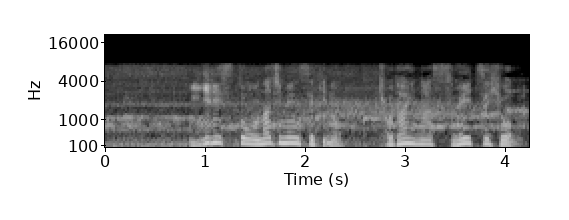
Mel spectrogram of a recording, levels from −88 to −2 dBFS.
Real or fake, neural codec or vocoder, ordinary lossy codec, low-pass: fake; codec, 16 kHz, 4 kbps, FreqCodec, larger model; MP3, 64 kbps; 7.2 kHz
